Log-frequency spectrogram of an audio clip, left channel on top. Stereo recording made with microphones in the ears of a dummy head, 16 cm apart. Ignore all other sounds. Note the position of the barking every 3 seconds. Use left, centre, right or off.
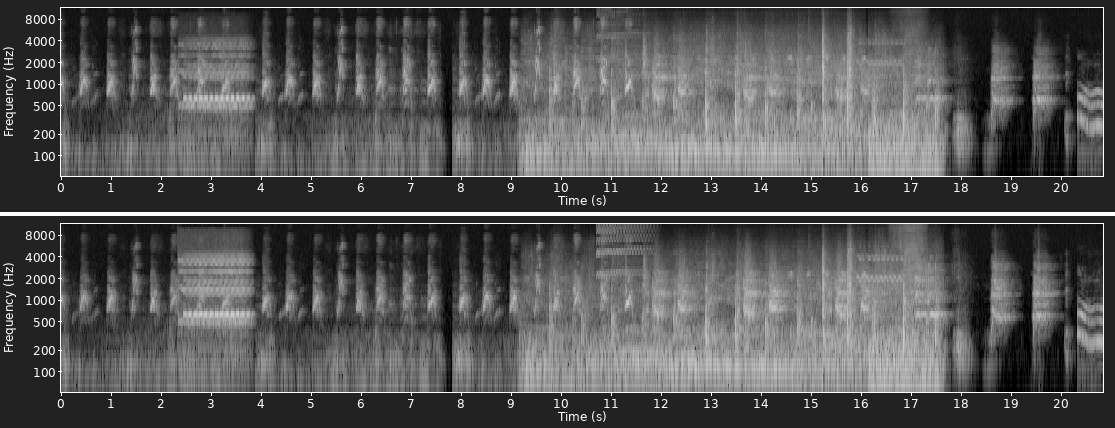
left, left, left, left, right, right, right.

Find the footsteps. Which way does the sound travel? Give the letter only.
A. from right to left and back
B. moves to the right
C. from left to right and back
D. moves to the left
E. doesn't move
B.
